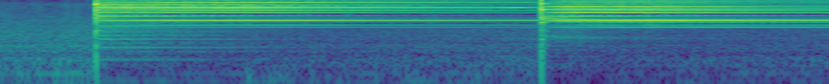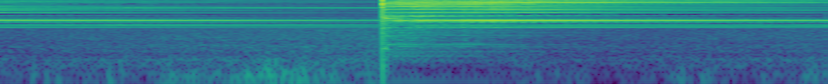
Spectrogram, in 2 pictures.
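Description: An aftermarket forged steel crankshaft (Scat forging) is tapped three times, each strike giving a long, bright bell-like ring that sustains between hits. Tapped for comparison with a stock crank, the longer ring serves as a quick way to identify a forging.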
